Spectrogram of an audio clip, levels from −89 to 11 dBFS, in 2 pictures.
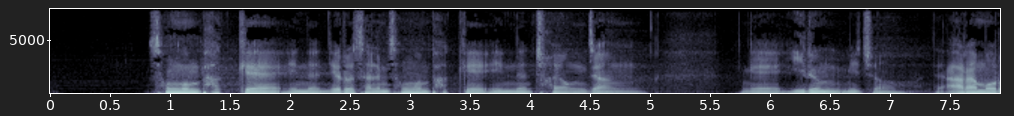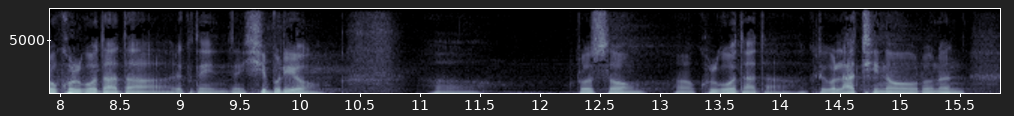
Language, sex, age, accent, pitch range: Korean, male, 30-49, native, 95-115 Hz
